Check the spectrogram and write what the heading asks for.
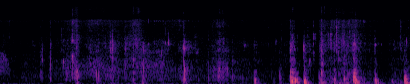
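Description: Close-miked chewing: a run of small wet clicks and crunches, getting louder and busier near the end.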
